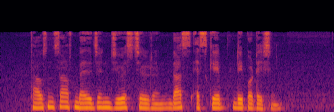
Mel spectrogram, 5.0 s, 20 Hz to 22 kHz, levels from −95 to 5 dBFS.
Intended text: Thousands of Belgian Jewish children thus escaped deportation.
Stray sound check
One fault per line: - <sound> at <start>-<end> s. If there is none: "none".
none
